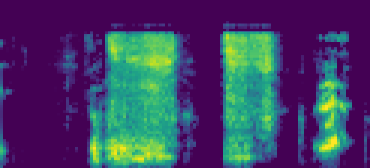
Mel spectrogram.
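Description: Two short breathy puffs of a man's voice, the first about half a second in and the second shortly before the end.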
